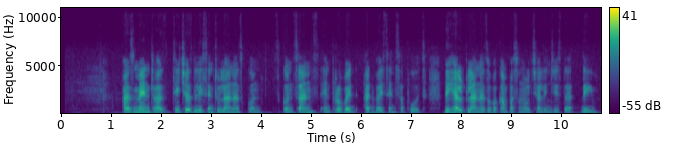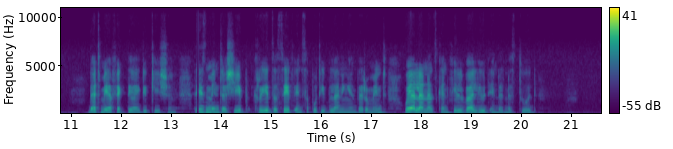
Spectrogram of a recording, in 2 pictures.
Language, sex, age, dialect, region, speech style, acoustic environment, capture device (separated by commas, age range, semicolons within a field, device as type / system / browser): Swahili, female, 18-24, Kenya - Mombasa, Kenya, relaxed; focused, silence, mobile / Linux / Chrome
